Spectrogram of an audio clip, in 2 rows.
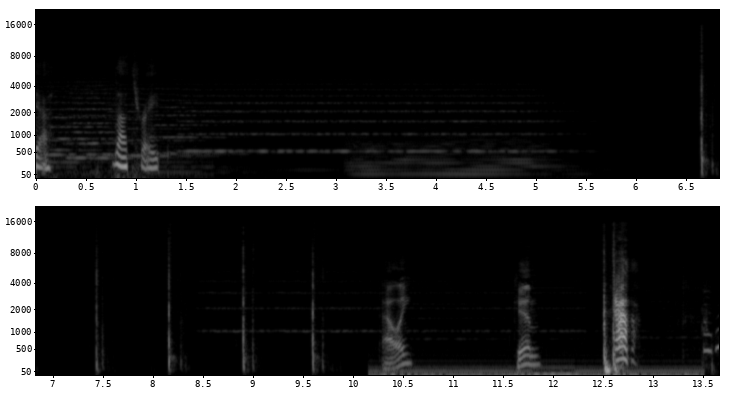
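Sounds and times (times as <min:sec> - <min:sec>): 
speech: 0:00.0 - 0:00.2, 0:00.8 - 0:01.4, 0:10.4 - 0:10.7, 0:11.6 - 0:12.0, 0:12.6 - 0:12.9
person tripping and falling with thunks and knocks: 0:06.6 - 0:09.8
sustained tonal hum: 0:10.2 - 0:13.6.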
